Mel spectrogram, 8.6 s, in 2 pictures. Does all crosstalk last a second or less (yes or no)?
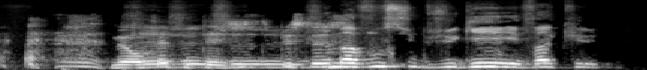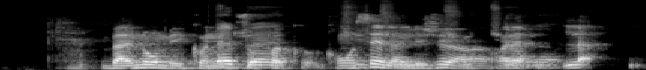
no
